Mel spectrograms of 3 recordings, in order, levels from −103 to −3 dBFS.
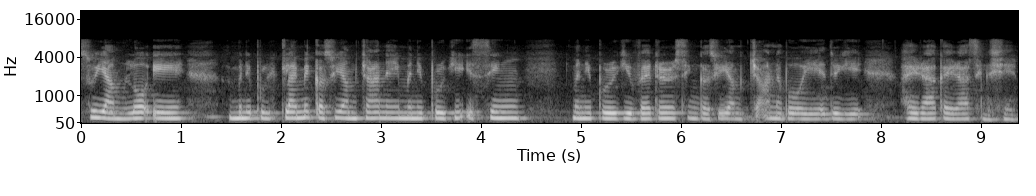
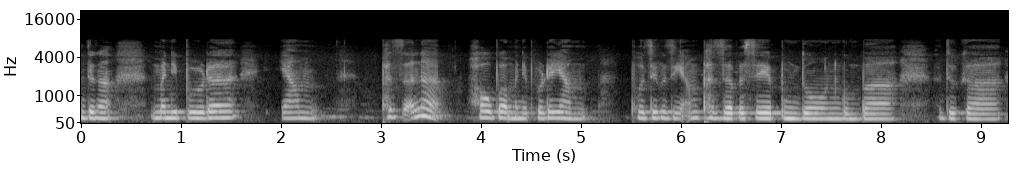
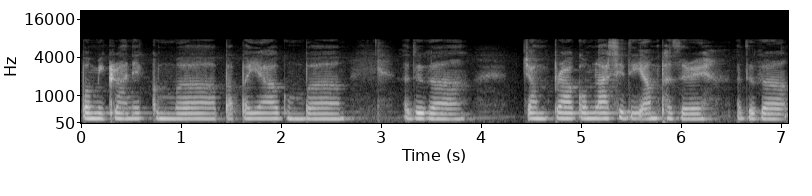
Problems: none marked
